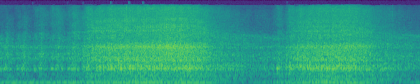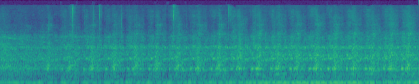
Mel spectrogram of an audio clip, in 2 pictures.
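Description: Two quick blips, then an idle that pulses and wavers instead of holding steady; engine is idling rough.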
